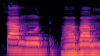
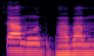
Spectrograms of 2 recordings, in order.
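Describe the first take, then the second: No difference in how they are said.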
